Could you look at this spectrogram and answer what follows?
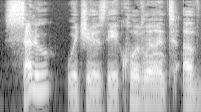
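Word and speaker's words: salut: shops i just find it easier to say salu which is the equivalent of the italian ciao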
